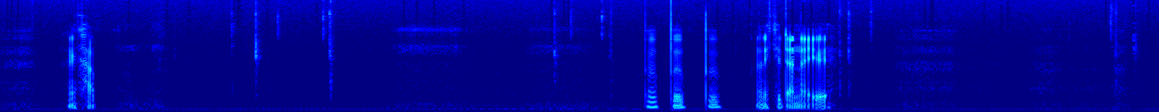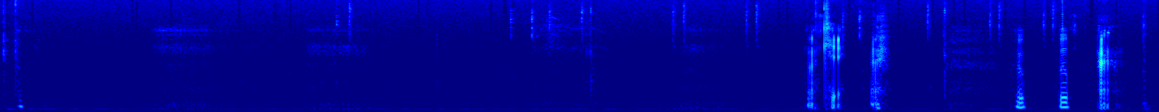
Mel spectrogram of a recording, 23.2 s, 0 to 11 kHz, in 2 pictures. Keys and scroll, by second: 11.6 Escape.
